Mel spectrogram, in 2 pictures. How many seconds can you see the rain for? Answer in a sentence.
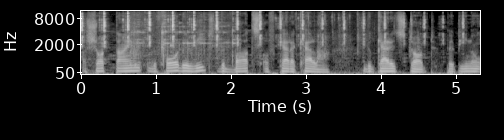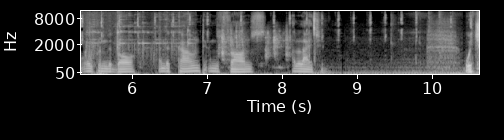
You can't hear the rain here.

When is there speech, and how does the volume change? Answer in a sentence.
You can hear the speech from 0.0 to 8.7 s, at a steady volume; and briefly from 9.9 to 10.5 s.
